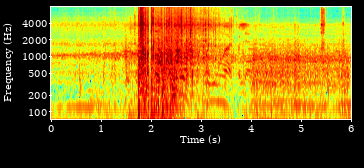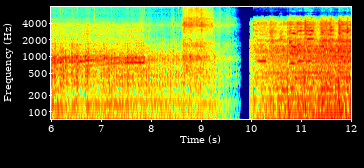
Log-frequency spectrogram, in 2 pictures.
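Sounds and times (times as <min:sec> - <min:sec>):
car engine running: 0:02.6 - 0:09.8.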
